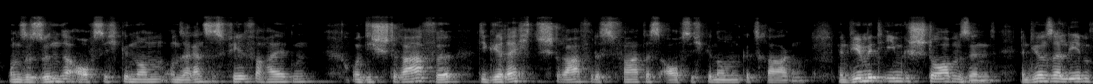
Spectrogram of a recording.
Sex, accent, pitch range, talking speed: male, German, 110-130 Hz, 165 wpm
